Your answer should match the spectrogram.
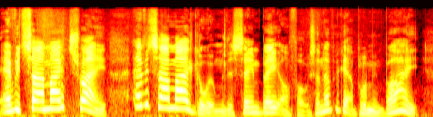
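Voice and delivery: high, loud comic complaint; loud, exasperated grumbling; exasperated moan. Real, not acted. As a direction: protest it with pitch shooting up. Comic moan about never getting bites.

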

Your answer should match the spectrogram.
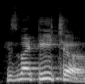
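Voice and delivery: normal talking voice

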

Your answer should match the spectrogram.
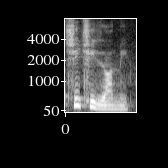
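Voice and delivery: ordinary talk, nothing marked

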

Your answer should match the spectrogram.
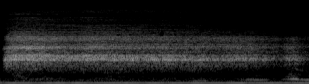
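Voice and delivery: long, soft unvoiced breath out; long dragon breath. Shown as a demonstration. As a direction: breathe out slowly like a dragon's fire. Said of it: "Like this".

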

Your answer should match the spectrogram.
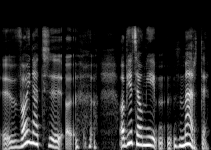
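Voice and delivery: halting, stammering with nervous fillers. A narrator's reading. Young suitor confessing to his rival, stammering nervously. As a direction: stumble over every word, too shy to say it. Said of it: "jąkając się rzekł".

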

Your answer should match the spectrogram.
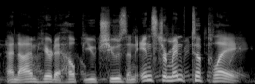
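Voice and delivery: usual speaking voice

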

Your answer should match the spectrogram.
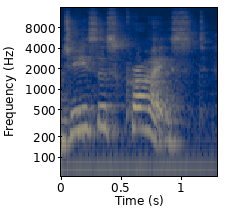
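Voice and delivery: ordinary talk

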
